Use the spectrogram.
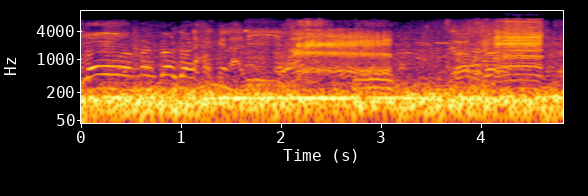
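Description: Hundreds of sheep bleat over and over at a livestock market along main roads in and out of Khartoum, Sudan, as families prepare for the Eid al-Adha feast; loud overlapping cries rise above a constant low rumble of traffic and murmuring crowd noise.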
